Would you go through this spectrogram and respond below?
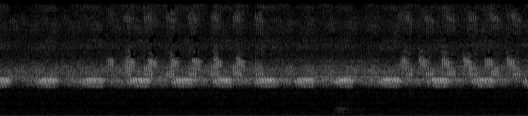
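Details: Cricket chorus in autumn, joined by other insects. Steady high chirping pulses about twice a second, each burst ringing and metallic, with a shimmering higher layer. There is one brief faint lower blip.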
